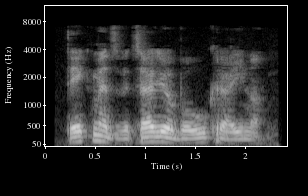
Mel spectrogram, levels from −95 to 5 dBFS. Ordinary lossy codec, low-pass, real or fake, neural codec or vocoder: AAC, 32 kbps; 7.2 kHz; real; none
